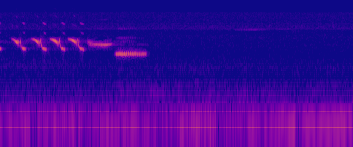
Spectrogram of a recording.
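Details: Common linnet singing: a quick run of four or five falling twittered notes, then a short steady whistle and a lower clear whistled note, over a low background hum.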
